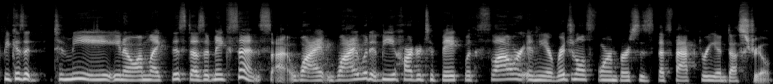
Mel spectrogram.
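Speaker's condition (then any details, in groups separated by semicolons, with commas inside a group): No condition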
